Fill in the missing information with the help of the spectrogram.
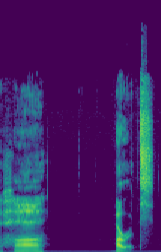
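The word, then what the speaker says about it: הָאָרֶץ: So eretz will then be written as aretz. Okay, so ha aretz. The accent is on that aleph.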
